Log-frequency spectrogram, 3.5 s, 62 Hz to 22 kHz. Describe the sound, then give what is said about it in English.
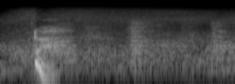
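Heavy, ragged gasping breaths after a max-effort rowing session, three in a row about a second apart, the first the loudest and harshest, the later ones softer and breathier against a quiet hiss. “So, realistically, in terms of proper max effort, gasping sessions, that should be the last of them on the 10K plan.”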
